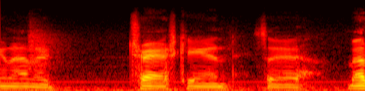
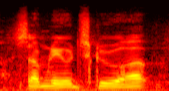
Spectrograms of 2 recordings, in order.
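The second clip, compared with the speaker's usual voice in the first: ordinary talk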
